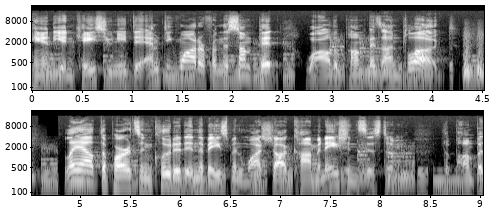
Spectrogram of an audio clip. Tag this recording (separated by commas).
Music, Speech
